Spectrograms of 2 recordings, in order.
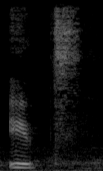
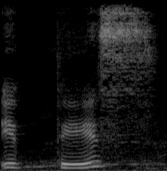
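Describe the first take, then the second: First: The words are merged into one short form. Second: Both words are said in full. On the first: "becomes it's" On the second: "it is becomes"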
